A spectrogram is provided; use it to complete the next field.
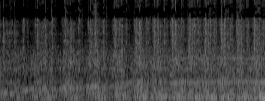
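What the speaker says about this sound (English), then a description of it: "I'm just going to sew" A sewing machine runs steadily on a quarter-inch quilting seam for a table runner. The motor gives a continuous, even whir with a fast, regular stitching rhythm, close but fairly quiet, and no one talks.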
